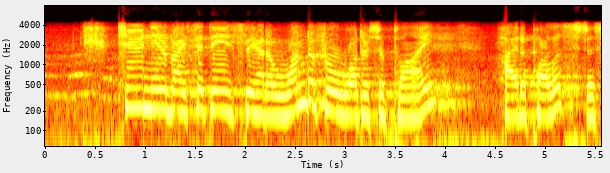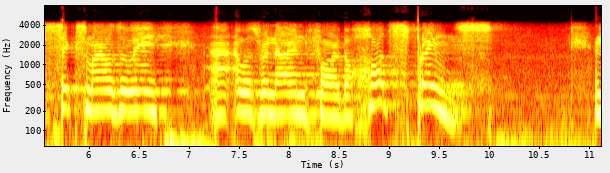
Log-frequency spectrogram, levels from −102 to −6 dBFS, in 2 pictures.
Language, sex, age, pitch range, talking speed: English, male, 20-39, 180-220 Hz, 120 wpm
